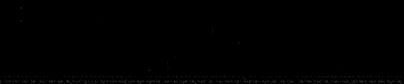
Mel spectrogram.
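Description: Faint clicking of a computer keyboard and mouse: a quick scatter of key presses and mouse clicks, thickest in the second second, over a low steady hum.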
